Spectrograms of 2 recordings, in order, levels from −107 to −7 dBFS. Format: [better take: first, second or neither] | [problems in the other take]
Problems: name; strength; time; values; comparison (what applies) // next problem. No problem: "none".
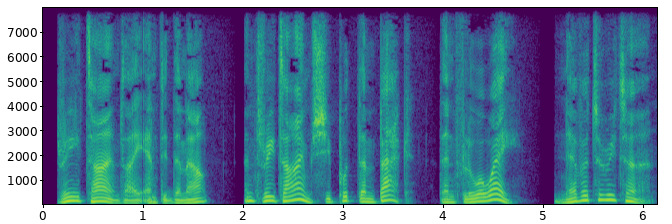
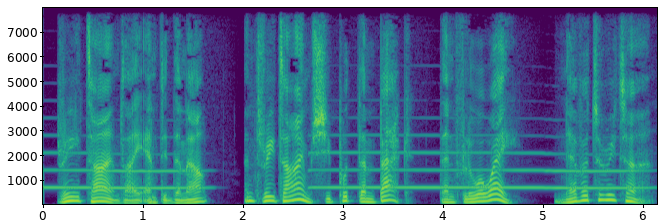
first | background sound (Wind instrument, woodwind instrument); 12 dB below the speech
